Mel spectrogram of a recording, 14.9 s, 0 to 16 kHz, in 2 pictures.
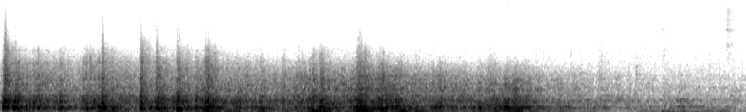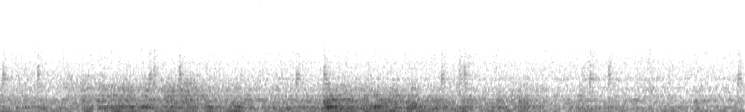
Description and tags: STE-036-nice thunder
Recording of a storm rumbling.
